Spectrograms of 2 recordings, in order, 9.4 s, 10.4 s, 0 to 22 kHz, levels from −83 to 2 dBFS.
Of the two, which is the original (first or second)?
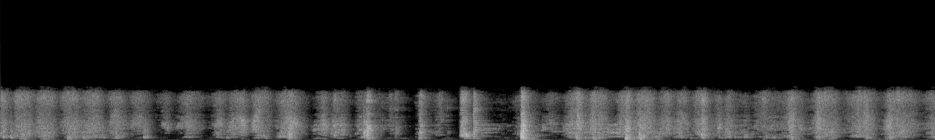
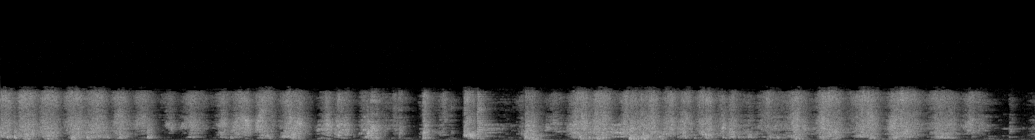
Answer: second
